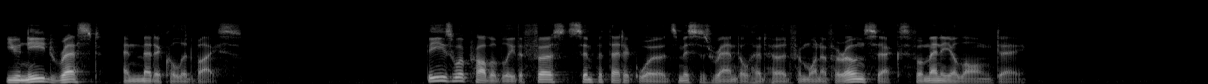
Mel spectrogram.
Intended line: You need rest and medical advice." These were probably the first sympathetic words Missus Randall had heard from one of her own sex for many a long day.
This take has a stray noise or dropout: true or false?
false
